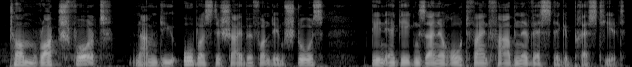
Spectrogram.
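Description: A man narrating a literary radio play in a measured, even storytelling manner. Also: fairly low pitch, creaky.

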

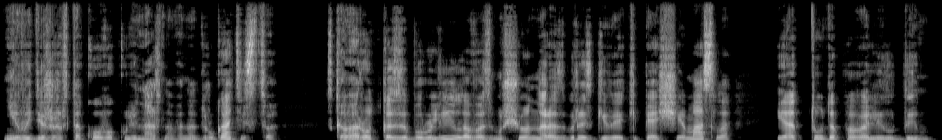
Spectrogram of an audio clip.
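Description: Deep-voiced woman narrating an audiobook. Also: moderate pace, no echo, studio quality. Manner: wry, lively first-person telling.

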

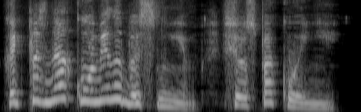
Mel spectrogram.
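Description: A woman's voice: medium pitch, expressive, measured pace, a little mellow. A woman reading an audiobook voicing a fussing, exasperated middle-aged mother who scolds and frets. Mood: scolding. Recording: dull lo-fi recording.

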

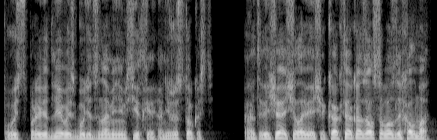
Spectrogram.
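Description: A man voicing a male fairy ruler who speaks in a measured, commanding way. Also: mid-range voice, darkish tone, voice pushed up, lightly acted.

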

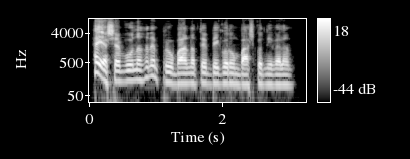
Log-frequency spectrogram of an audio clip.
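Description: A man reading aloud, voicing a coolly menacing gangster who speaks with smooth, mocking courtesy. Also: medium pitch, lively intonation, a little mellow, no room sound, studio quality, close to an everyday voice. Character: mock-polite adult male gangster, cool and menacing.

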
